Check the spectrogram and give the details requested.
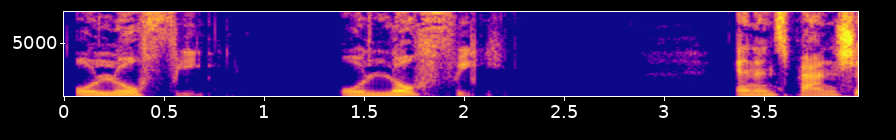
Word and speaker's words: Olofi: English, now we have Olofi. I find that when I hear the Yoruba say, they really emphasize on those O's like Olofi.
